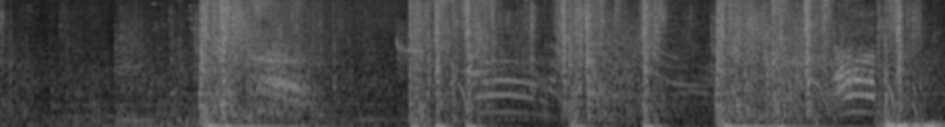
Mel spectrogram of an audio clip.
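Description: A gunshot rings out sharply.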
